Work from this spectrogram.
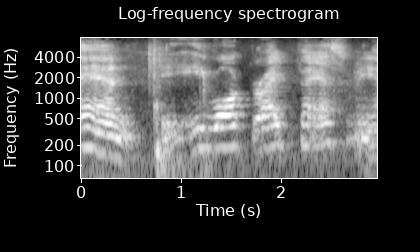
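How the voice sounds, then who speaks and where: With vocal fry and a dark, mellow tone, a woman's voice swings very widely in pitch. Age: 80s+. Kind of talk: interview answer. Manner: slow.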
